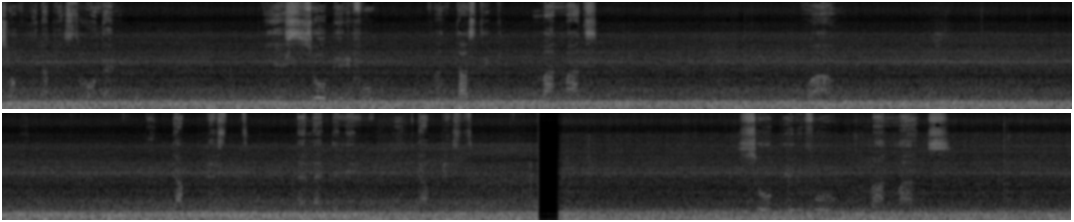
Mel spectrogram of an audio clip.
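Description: Steady airliner cabin noise during descent: a deep, even rush of engines and airflow, with faint voices in the background. The sound drops out for a moment about two-thirds of the way through.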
